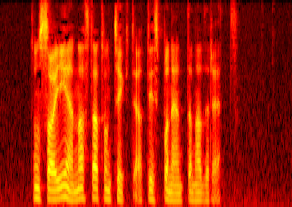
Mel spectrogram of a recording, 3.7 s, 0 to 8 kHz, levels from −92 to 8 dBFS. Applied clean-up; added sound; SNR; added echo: none; none; none; none.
